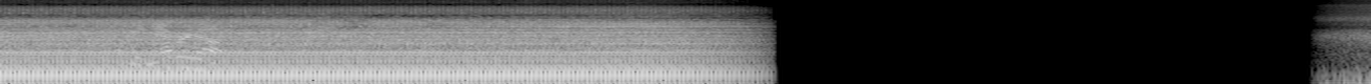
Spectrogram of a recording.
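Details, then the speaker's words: Small single-cylinder gas water-pump engine, restarted with the cottage hose attached, pumping water: runs at a steady, even beat with no knocks or misses, then cuts off cleanly; a healthy pump engine. "So we start it up again. And we're pumping water."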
